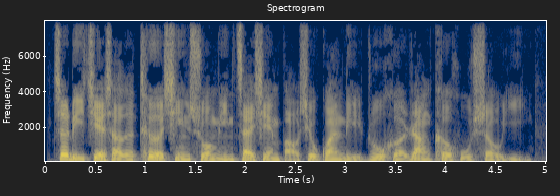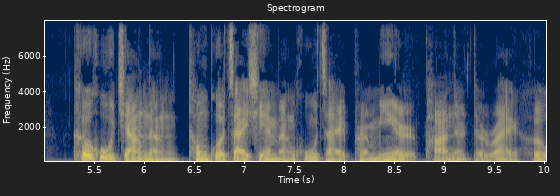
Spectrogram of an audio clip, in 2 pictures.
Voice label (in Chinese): CHINESE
